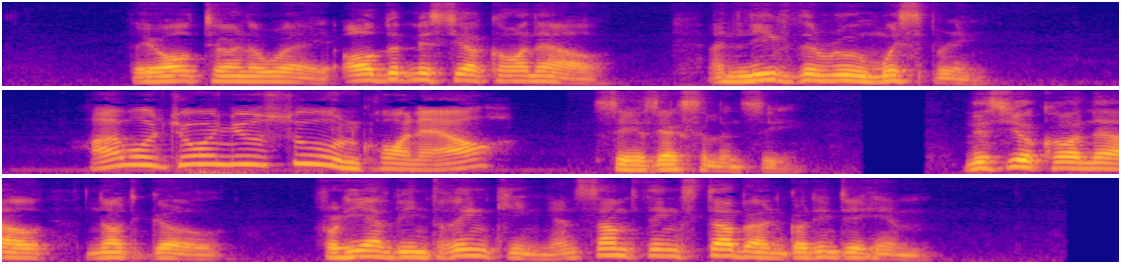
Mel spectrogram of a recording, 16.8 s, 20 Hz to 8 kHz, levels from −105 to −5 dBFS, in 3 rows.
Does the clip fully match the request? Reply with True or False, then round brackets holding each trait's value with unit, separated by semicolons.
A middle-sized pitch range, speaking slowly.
True (4.8 semitones; 130 wpm)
